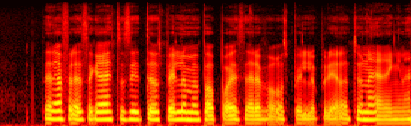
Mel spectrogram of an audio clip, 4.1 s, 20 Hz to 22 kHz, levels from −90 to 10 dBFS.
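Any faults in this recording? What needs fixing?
Nothing here needs fixing, because the speech signal shows no audible technical defects anywhere in the recording.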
